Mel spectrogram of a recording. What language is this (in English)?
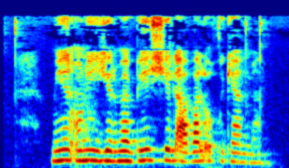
Uzbek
